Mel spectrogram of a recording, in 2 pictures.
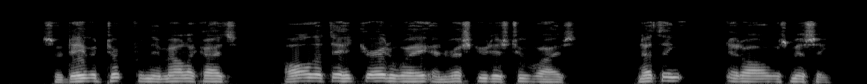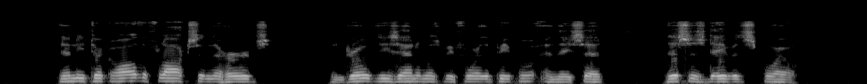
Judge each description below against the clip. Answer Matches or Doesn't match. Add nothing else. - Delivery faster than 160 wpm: Doesn't match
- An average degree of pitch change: Doesn't match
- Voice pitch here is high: Doesn't match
